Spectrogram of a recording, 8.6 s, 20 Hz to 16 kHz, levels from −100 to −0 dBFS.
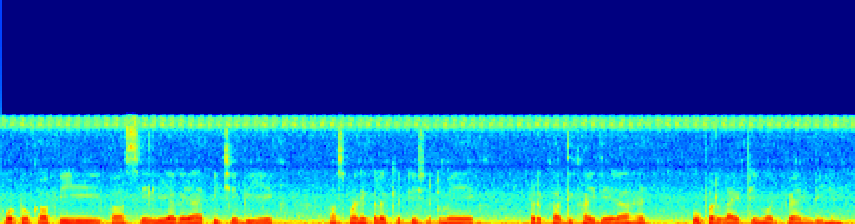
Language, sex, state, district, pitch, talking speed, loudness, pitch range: Hindi, male, Rajasthan, Bikaner, 150 Hz, 195 wpm, -17 LUFS, 145-155 Hz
